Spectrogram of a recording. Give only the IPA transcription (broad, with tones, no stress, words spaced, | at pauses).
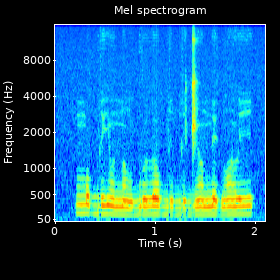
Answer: mo˦bi˧jũ˨nɔ̃˨ ɡ͡bu˧lo˧bi˨ bi˨d͡ʒɔ̃˧ ne˧ɡɔ̃˦ li˦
